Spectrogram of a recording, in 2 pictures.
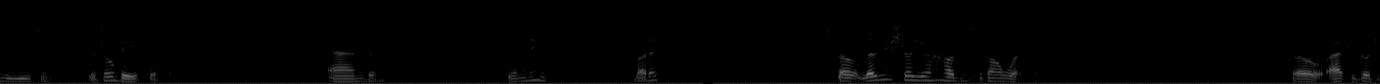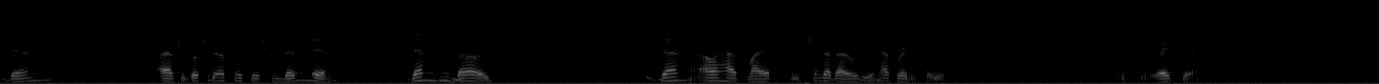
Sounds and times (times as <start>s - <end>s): Speech: 0.0s - 1.8s, 3.2s - 3.9s, 5.0s - 5.6s, 6.2s - 6.7s, 8.3s - 10.5s, 12.8s - 14.4s, 15.4s - 17.2s, 17.9s - 18.9s, 20.2s - 23.3s, 25.0s - 25.9s.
